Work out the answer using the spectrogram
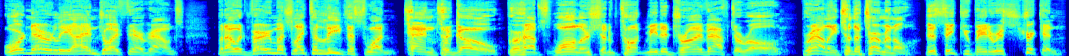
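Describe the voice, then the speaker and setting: King Shark, gravelly and grandiloquent. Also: fairly high pitch, very animated, moderate pace, pushed and bright, no echo, clean studio sound, full character voice. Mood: urgent, grand. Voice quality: gravelly, rough. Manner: formal, grandiloquent, literal-minded diction. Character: huge humanoid shark warrior, noble, proud, battle-hungry, earnest. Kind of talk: video game character voice lines.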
